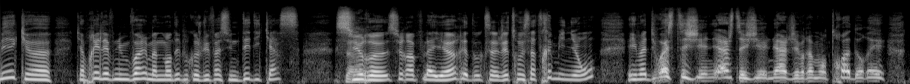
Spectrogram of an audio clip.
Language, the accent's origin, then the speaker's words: French; Belgium; Quand on est belge, on a un peu.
